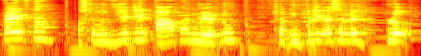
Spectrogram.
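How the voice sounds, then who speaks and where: A man's voice: high voice, fairly even intonation. A man in his thirties, a fitness coach, talking playfully and theatrically through a cooking vlog in a small home kitchen. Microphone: camera at medium distance. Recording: echoey kitchen with faint music.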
